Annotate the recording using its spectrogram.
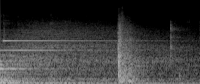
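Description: A wooden sliding door sliding open and hitting its stop with a sharp knock about a second in, followed by a lighter click.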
